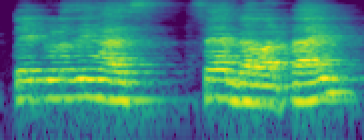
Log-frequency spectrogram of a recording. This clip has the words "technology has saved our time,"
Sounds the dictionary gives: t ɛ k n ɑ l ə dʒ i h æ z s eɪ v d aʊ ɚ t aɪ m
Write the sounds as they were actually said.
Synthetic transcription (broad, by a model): t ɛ k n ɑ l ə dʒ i h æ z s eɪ d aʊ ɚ t aɪ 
